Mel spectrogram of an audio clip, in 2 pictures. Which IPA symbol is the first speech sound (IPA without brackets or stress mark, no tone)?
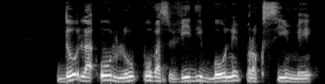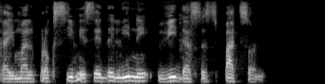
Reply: d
